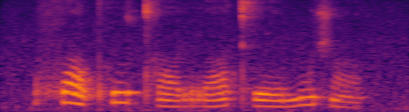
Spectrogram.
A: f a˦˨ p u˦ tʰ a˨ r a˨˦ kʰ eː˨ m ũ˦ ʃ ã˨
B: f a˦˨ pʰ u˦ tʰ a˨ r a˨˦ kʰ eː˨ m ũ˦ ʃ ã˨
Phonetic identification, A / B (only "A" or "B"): B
